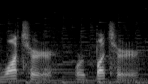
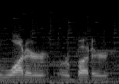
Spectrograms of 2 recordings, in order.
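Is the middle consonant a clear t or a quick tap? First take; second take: clear t; tap. First: The middle consonant is a clear t sound. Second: The middle consonant is a quick tap sound. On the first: "instead of saying" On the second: "you'd say"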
